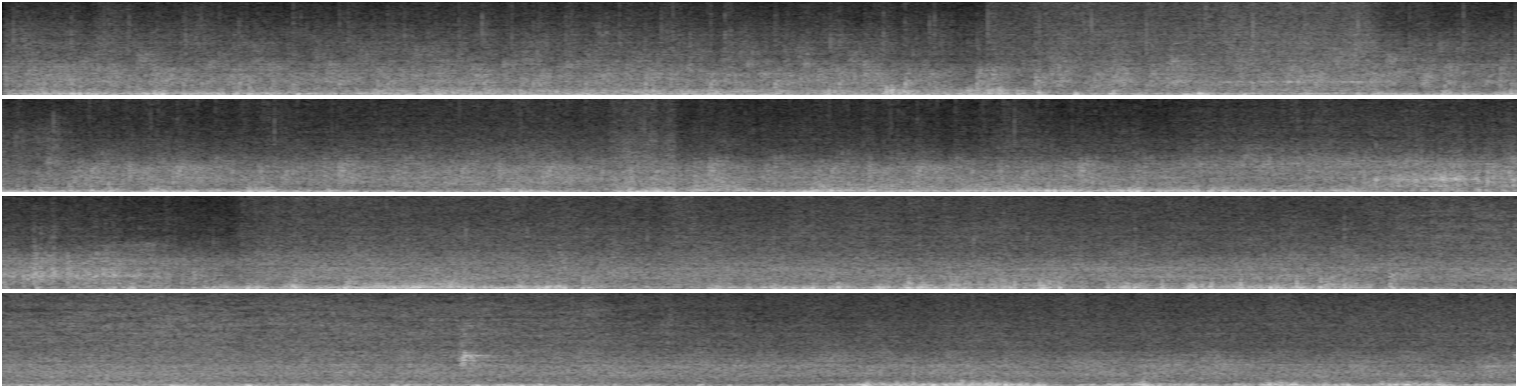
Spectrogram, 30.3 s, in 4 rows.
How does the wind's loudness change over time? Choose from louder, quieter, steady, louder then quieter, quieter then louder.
steady.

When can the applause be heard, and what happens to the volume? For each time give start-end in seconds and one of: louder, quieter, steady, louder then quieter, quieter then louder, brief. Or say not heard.
0.0-30.2 steady.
